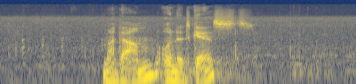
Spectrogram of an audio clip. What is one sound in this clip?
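A man announces to a room.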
